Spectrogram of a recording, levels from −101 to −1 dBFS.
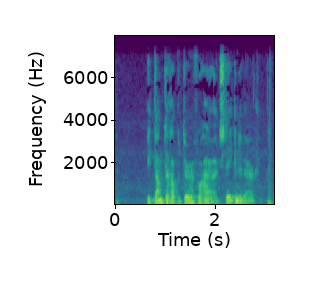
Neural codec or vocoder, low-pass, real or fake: none; 7.2 kHz; real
